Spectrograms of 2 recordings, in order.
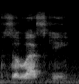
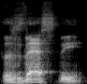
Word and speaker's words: Zelensky: a heated argument with Zelensky over various issues. And it brought a fight. It's not Zelensky, it's Zelensky.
